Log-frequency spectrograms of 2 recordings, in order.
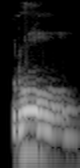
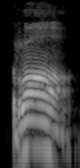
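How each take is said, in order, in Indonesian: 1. Bibir dimajukan ke depan dan dibulatkan. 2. Bibir direntangkan lebar, tidak dibulatkan. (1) "Bunyinya terlampau tebal"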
